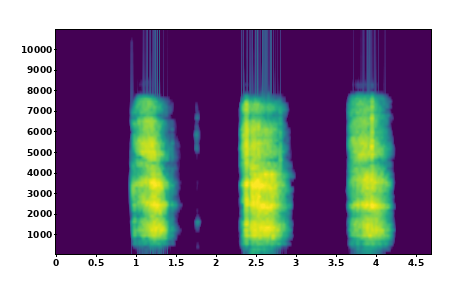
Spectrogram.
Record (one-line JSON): {"exhalation_length": "4.7 s", "exhalation_amplitude": 30885, "exhalation_signal_mean_std_ratio": 0.4, "survey_phase": "beta (2021-08-13 to 2022-03-07)", "age": "18-44", "gender": "Male", "wearing_mask": "No", "symptom_cough_any": true, "symptom_runny_or_blocked_nose": true, "symptom_fatigue": true, "smoker_status": "Never smoked", "respiratory_condition_asthma": false, "respiratory_condition_other": false, "recruitment_source": "Test and Trace", "submission_delay": "0 days", "covid_test_result": "Positive", "covid_test_method": "LFT"}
